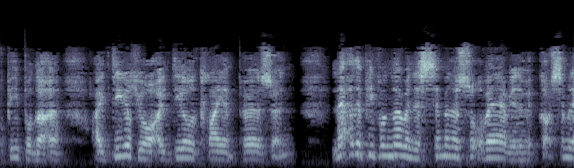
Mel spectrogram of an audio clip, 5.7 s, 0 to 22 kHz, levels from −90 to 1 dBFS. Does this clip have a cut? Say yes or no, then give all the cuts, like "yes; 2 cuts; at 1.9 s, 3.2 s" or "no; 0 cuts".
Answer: yes; 1 cut; at 1.3 s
